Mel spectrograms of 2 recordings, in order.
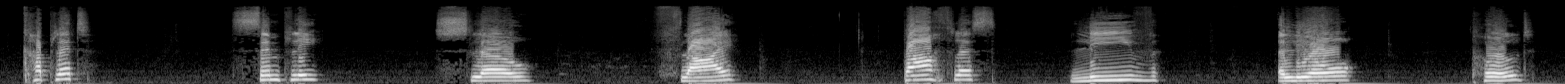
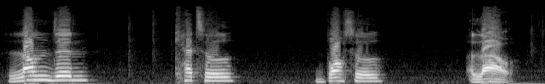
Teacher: We have the l sound. It's an alveolar sound.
